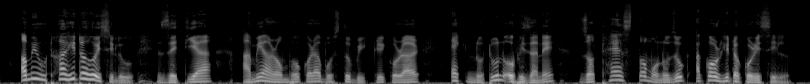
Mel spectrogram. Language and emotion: Assamese, happy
